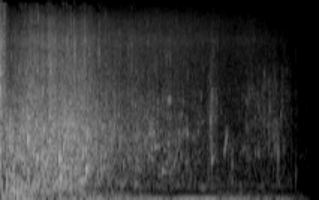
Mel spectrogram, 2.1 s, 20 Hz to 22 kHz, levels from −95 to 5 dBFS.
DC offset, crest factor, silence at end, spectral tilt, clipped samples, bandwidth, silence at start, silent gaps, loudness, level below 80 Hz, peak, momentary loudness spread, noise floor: under 0.1%; 22 dB; 0.25 s; -2 dB/octave; under 0.1%; over 20 kHz; 0 s; none; -32 LUFS; -52 dBFS; -14 dBFS; 23 LU; -61 dBFS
